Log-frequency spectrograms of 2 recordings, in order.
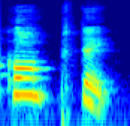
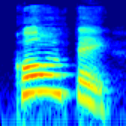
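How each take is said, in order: First: The P is clearly pronounced. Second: The P is silent and not heard. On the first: The speaker calls it wrong. "On ne dit pas compter. C'est faux" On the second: The speaker calls it right. "On dit compter"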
